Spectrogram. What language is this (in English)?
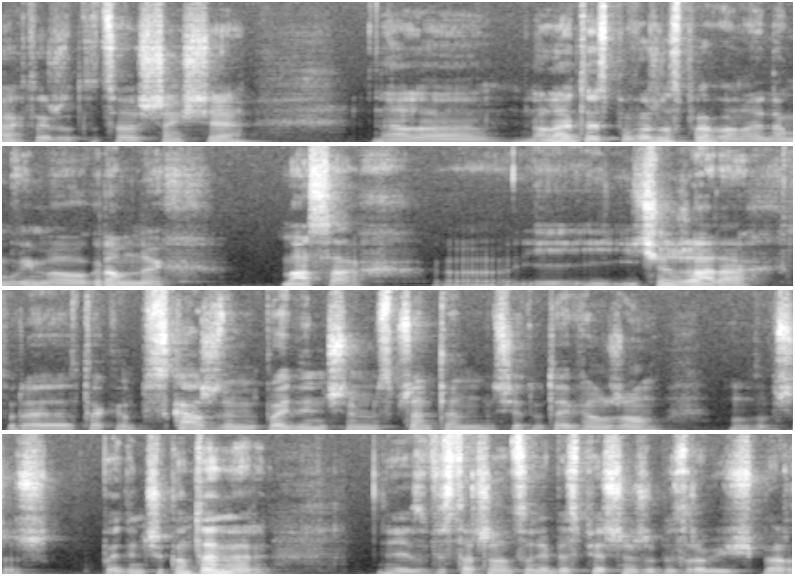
Polish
